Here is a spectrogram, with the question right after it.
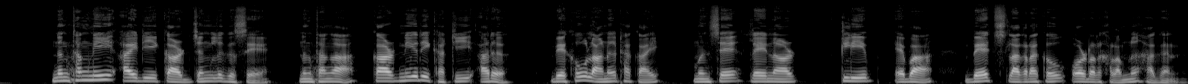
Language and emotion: Bodo, neutral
